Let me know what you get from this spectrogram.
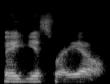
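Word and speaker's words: בְּיִשְׂרָאֵל: But yeah, the way you would say it is Be Yisrael.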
